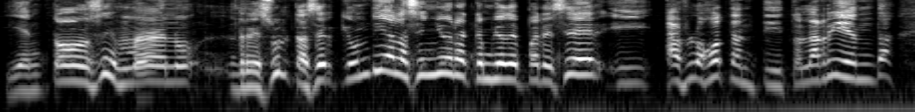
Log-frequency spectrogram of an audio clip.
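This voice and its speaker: A man's voice: sits high, normal speed, no room sound. A man telling a long joke story on a comedy radio show, acting out the voices in it. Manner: lively storyteller, acts out quoted voices.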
